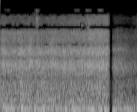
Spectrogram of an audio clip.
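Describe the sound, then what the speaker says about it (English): A passing train gives a loud, steady low rumble with wind buffeting the microphone, heard alone with no talking. "let's wait for this train to pass"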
